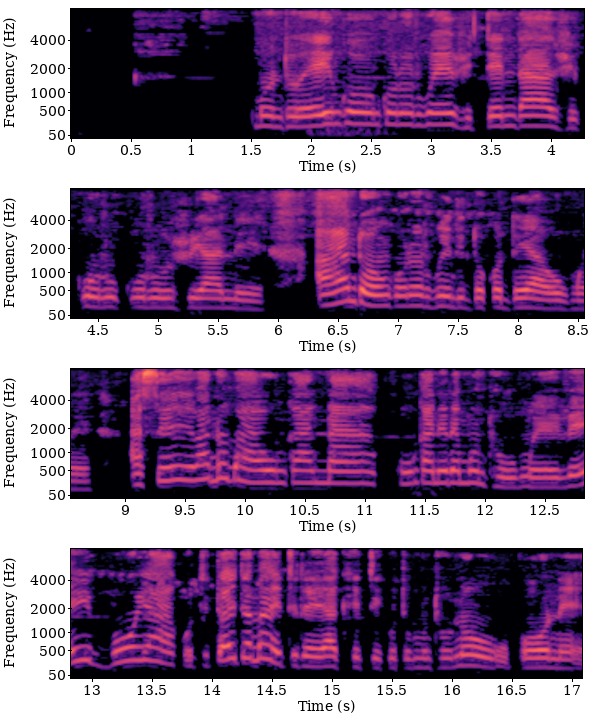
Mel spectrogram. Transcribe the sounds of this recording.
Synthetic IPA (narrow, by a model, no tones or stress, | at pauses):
muntʰueiŋɡoːŋɡo̞ɾo̞rweʐite̞ndaʐikurukuɾuʐianeaːndo̞ːŋɡo̞ɾo̞rwindidʱo̞ko̞dʱejaumwe̞ | asiʋano̞ɓauŋɡanakuːŋɡaniɾemuntʰuːmwe̞ʋe̞ibʱujakutito̞itemaitirejakʰitikutimuntʰuːno̞ṵpoːnḛ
